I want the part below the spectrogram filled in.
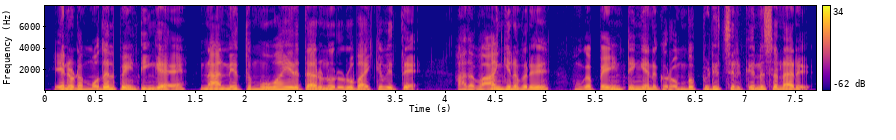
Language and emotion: Tamil, happy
